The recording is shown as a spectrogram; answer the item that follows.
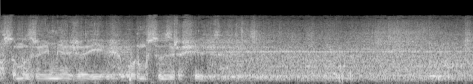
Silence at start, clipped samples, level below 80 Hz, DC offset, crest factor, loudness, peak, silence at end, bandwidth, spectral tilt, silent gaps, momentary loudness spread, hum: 0 s; 1%; -40 dBFS; under 0.1%; 8 dB; -6 LUFS; 0 dBFS; 0 s; 11 kHz; -2 dB/octave; none; 4 LU; none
